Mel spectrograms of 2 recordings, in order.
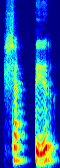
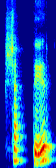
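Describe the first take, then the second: Both takes have the same delivery.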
